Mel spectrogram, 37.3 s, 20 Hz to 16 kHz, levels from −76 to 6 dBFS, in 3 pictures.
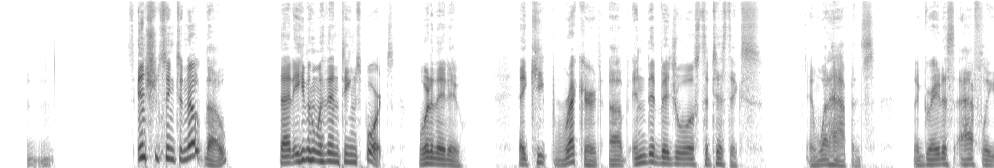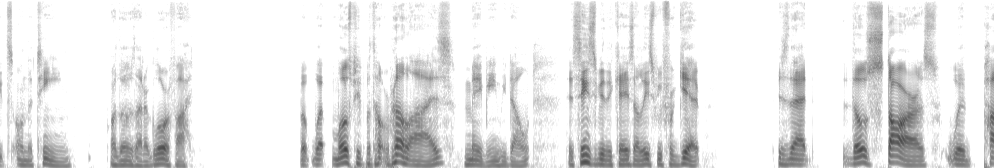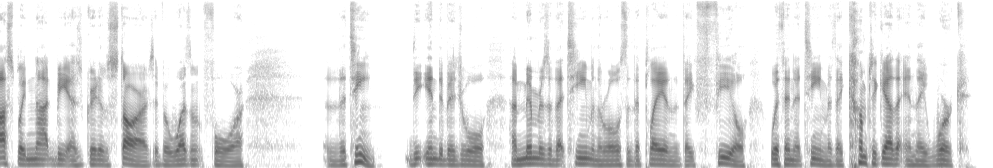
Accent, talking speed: American, 160 wpm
